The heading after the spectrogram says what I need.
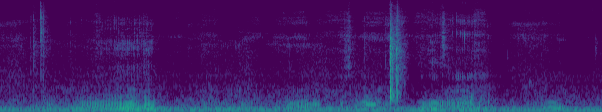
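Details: Snoring from sleeping puppies: low rumbling, snorting breath sounds.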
